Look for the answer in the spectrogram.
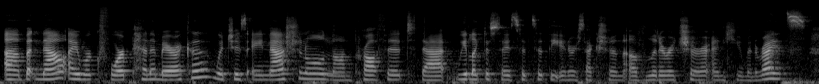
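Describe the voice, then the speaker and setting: A woman's voice: mid-range voice, fairly even intonation, brisk, hardly any pauses, sharp tone, a little hiss or hum. A woman in her twenties speaking as a panelist, polite and articulate. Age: 20s. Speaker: nonprofit program coordinator, panelist. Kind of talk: panel introduction and discussion. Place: community arts center before a live audience.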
